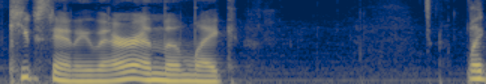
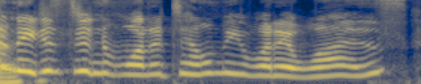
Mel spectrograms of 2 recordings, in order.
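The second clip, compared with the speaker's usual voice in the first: laughing; 10 semitones higher, 7 dB louder than usual. Real, not acted. Still laughing at the story.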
